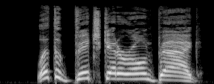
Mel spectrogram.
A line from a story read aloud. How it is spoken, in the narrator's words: someone yelled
